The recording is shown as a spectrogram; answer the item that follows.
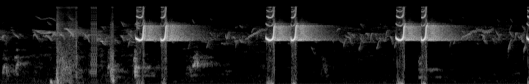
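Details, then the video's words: Female rain quail (chinga batair) calling: loud, clear whistled double notes, each pair sharp and high, repeated about every one and a third seconds, with faint clicks and rustles between. "Quail sound today"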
